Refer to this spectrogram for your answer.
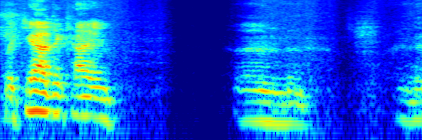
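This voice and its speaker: Audible room echo follows a man speaking slowly at a fairly low pitch. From Birmingham, Balsall Heath. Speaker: oral history interviewee. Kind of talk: oral history interview. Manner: halting.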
